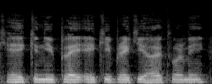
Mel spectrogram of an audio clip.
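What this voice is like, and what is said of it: Dumb voice with odd accent. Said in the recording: “just do a dumb voice ... What accent is that, by the way? ... he just had a weird accent ... I could impersonate him. And so I just took his voice”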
